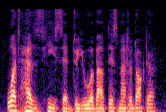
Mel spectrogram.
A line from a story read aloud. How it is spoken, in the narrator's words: Alexander asked blandly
